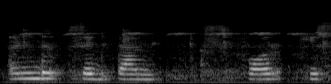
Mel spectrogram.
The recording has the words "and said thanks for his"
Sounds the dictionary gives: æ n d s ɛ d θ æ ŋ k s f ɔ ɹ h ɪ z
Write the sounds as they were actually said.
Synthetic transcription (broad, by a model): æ n d s ɛ d t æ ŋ s f ɔ ɹ h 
